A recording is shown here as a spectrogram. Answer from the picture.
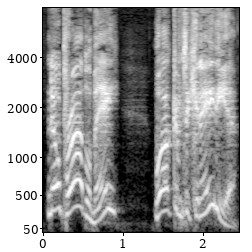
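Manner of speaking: high, easygoing mock Canadian; mock welcoming Canadian. Canada letting grandfather right in, mock cheery Canadian. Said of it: "Canada, let him right in".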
